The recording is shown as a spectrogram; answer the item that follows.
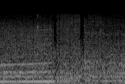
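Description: Ferrari race car engine drones steadily in a Formula racing game at the Miami circuit, a loud sustained whine that shifts pitch midway as the car changes gear.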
